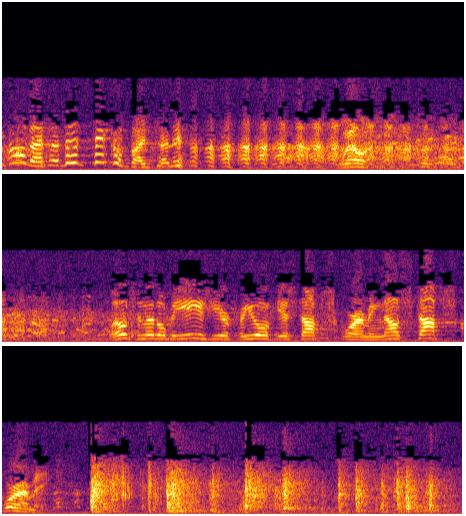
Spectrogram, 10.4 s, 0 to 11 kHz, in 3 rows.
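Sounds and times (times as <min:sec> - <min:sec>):
laughter: 0:00.1 - 0:04.8, 0:07.2 - 0:07.7
speech: 0:00.2 - 0:07.5
wooden chair breaking apart: 0:07.6 - 0:10.3.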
